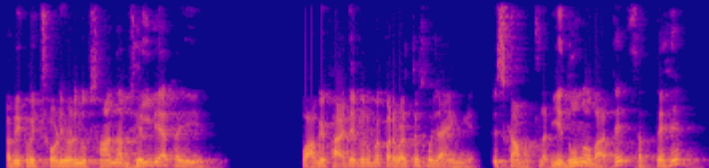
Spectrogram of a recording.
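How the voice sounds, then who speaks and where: A man teaching an engineering exam class in a lively, repetitive way, acting out student questions and answering them himself. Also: medium pitch, a little fast, lo-fi sound. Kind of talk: classroom lecture. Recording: echoey room.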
